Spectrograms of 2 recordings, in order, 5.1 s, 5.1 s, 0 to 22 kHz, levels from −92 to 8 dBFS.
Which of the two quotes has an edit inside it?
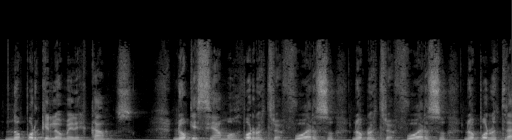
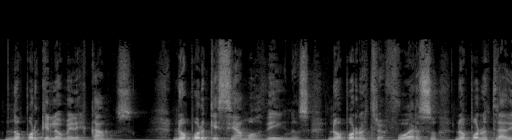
first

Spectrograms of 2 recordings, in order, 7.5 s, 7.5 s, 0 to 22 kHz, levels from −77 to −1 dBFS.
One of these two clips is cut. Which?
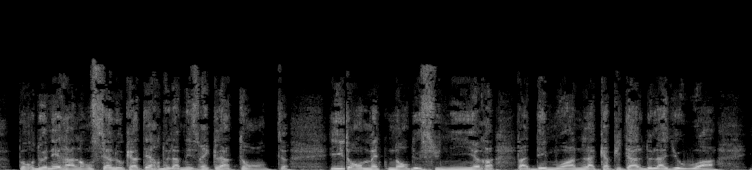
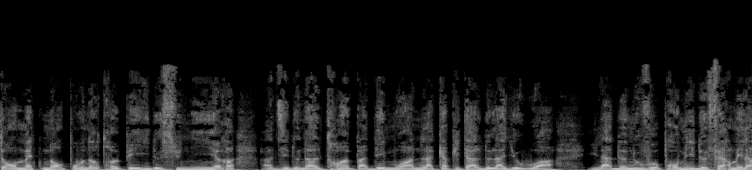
first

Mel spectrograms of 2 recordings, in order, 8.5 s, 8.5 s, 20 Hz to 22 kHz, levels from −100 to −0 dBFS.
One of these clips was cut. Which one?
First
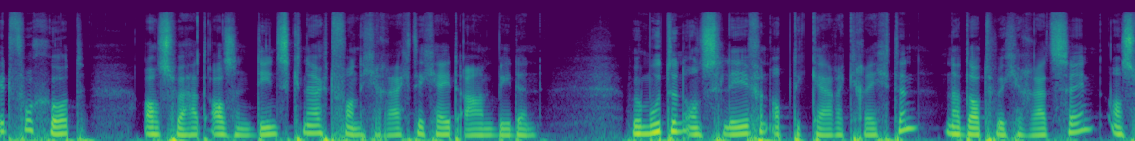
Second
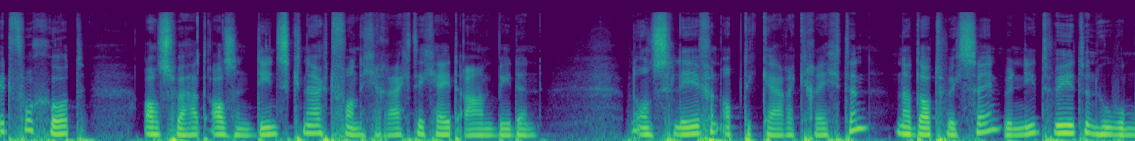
second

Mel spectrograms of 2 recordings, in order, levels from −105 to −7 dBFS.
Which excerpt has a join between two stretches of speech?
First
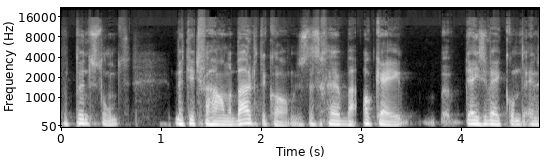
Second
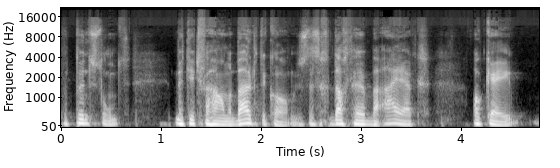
first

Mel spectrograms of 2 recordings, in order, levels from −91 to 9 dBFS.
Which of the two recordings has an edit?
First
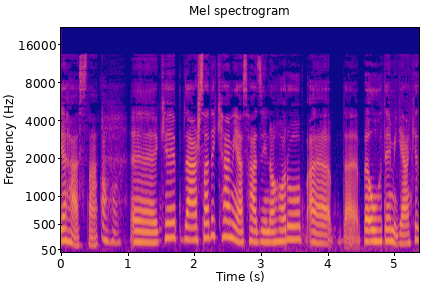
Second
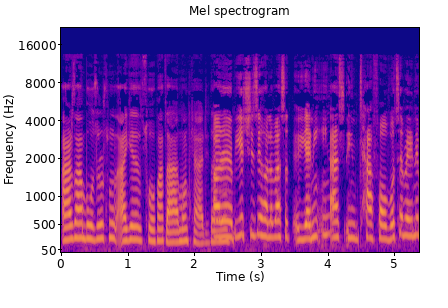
second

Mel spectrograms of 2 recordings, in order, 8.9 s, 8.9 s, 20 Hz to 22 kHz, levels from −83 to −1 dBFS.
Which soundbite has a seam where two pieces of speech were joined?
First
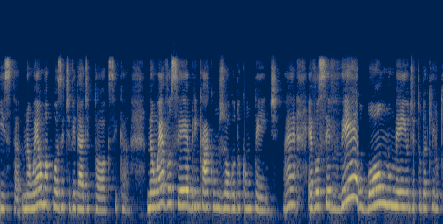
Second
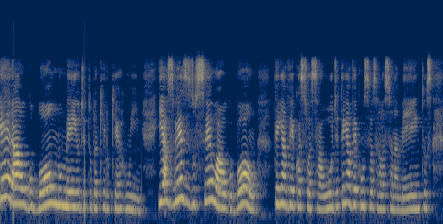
first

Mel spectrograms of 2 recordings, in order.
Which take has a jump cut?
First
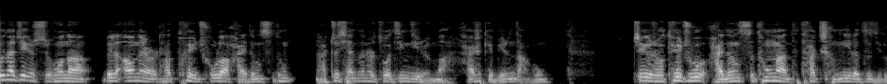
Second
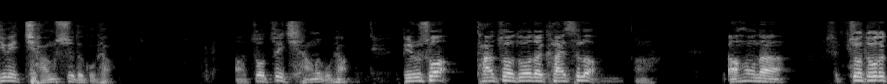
first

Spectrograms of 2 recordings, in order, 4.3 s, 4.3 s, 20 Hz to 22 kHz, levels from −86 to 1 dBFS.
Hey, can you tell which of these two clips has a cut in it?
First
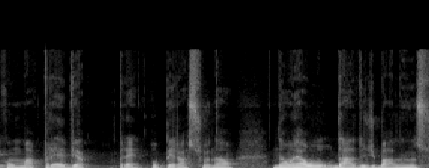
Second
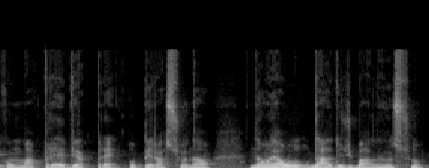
second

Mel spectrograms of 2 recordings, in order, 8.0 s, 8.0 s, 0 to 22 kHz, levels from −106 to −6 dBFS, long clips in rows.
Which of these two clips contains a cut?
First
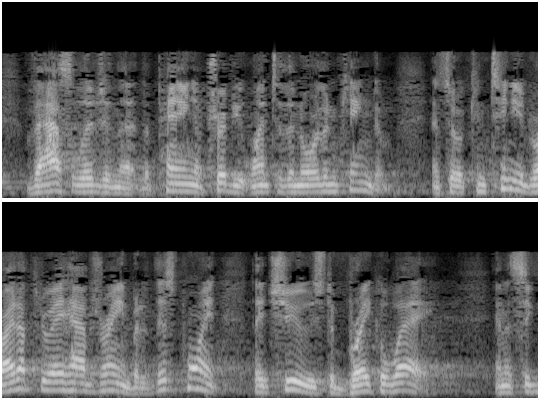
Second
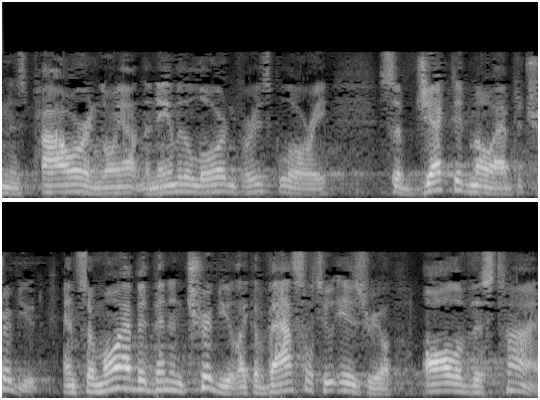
second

